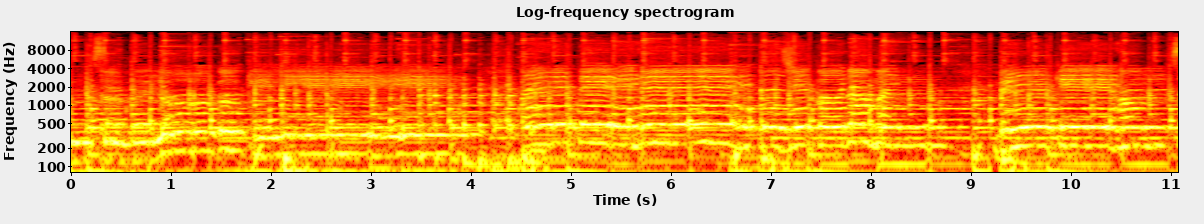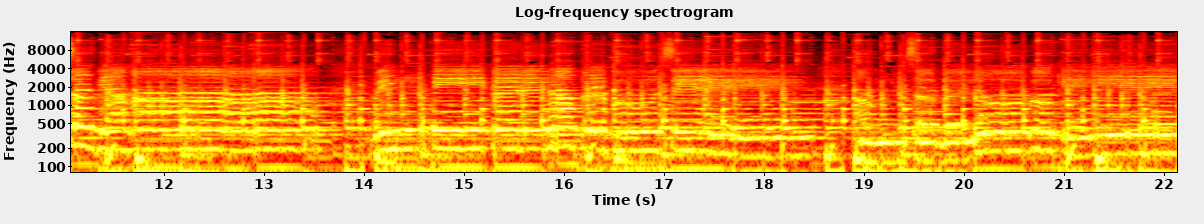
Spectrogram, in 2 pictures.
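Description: Hindi devotional hymn music to Saint Clare, a melody of long held notes that carries on without a break.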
